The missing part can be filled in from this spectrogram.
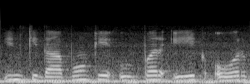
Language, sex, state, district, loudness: Hindi, female, Punjab, Fazilka, -14 LUFS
